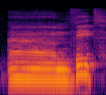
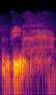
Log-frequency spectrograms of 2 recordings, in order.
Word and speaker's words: Vite: it is Veet. Wow. Veet like feet.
